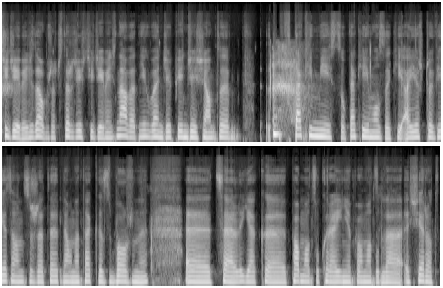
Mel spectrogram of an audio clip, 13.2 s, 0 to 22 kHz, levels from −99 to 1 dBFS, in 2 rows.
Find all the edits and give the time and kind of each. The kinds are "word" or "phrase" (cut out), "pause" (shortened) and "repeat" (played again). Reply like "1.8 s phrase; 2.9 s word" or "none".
5.2 s word; 7.5 s word; 12.2 s word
